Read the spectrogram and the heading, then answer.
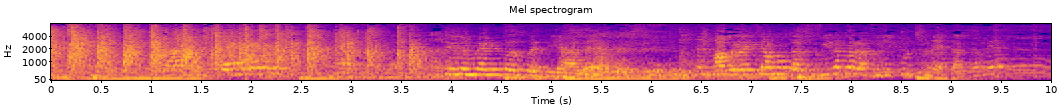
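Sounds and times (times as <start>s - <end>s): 
group applause: 0.0s - 4.0s
speech: 4.0s - 9.6s.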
